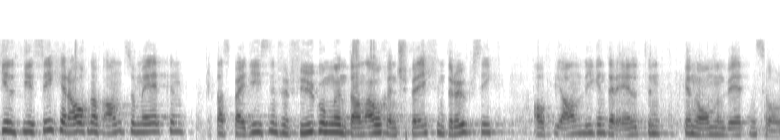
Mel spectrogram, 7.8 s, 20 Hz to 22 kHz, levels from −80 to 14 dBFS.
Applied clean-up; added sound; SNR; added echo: neural separator model SepFormer DNS4.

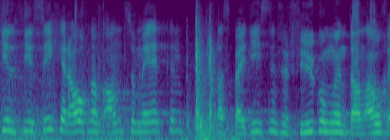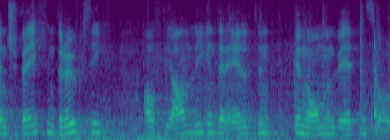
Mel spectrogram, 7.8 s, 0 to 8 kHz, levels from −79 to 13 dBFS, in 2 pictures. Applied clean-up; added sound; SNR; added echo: none; Sliding door; 9 dB; reverberation time 0.6 s.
